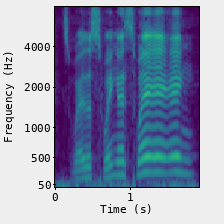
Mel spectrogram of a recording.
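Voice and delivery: slow, put-on seductive resort pitch; sultry ad voice. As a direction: tease it like a cheesy commercial. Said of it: "I don't know why I'm doing this".

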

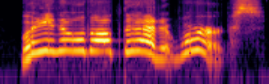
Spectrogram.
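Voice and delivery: high, delighted exclamation; thrilled the old machine still runs; excited surprise. Acted. Lamont amazed the cabinet works.

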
